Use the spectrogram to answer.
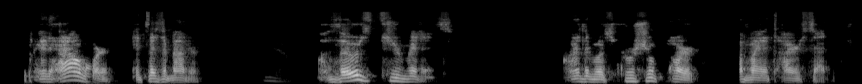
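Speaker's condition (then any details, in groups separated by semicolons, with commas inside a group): Muscular dystrophy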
